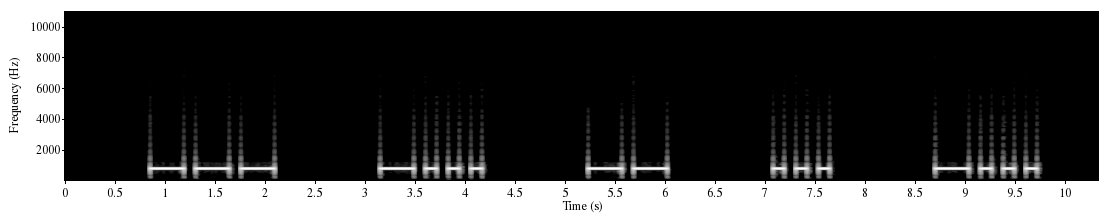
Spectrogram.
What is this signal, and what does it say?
Morse code, heard as a keyed tone, about 10 wpm, spaced as for 6 wpm, 800 Hz. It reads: OBMSB
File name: LEZIONI / 5 LBVC / 5 LB ws 10wpm 3616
